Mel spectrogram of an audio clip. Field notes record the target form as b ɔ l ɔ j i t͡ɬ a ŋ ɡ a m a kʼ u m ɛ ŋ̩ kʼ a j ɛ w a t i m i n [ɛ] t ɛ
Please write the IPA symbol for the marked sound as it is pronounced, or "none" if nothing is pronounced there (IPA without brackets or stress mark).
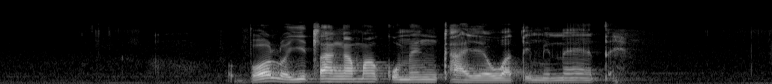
ɛː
